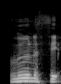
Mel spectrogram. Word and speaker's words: Lunathier: Name's pronounced more like ear. Lunathier.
